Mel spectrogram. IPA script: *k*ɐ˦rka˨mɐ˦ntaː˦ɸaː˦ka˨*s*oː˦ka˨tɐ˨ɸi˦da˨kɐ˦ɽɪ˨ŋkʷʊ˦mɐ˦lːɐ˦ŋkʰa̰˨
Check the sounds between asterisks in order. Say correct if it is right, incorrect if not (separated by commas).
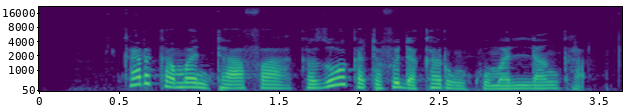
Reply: correct, incorrect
